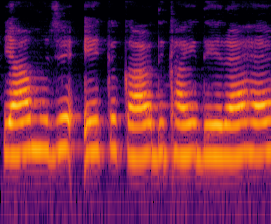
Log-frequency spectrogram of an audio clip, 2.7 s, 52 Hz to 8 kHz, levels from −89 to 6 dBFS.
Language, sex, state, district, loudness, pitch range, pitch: Hindi, female, Chhattisgarh, Raipur, -14 LUFS, 245-270 Hz, 250 Hz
